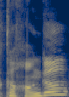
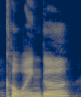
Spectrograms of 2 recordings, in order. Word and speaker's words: Cahuenga: So there's different ways. There's Kahunga. I've heard locals say Kahunga, Cahuenga. But it's actually indigenous. It's actually, I think it's either Tongva or Tataviam or Chumash. And I think they would have pronounced it as like Kahugna, like the G first and then the N. Like I'll spell it out in chat. Kahugna.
